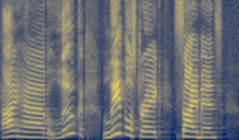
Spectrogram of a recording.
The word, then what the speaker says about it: Simonds: have Luke lethal strike Simons just like diamonds because I always pronounce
